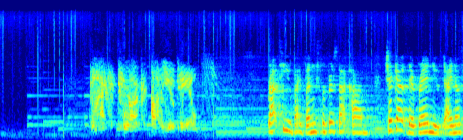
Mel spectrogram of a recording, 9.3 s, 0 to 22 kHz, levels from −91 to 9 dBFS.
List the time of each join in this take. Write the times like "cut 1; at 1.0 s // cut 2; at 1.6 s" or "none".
cut 1; at 1.8 s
